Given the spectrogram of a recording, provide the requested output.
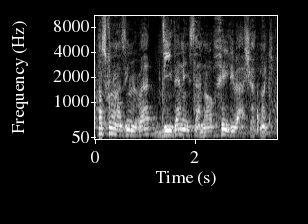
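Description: A man's voice: on the low side, animated, over music. A man in a comedy sketch playing a stern uncle, boastful and commanding.

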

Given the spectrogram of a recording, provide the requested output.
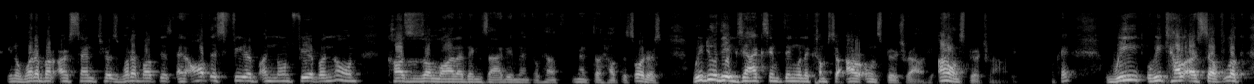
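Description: Man preaching online, kinda husky and dark, lots of rhetorical questions. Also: medium pitch. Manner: earnest, rhetorical questions, acts out doubting voices. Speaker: religious lecturer. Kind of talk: sermon to online audience.

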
